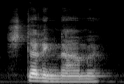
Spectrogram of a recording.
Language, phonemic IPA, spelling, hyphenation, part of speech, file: Dutch, /ˈstɛ.lɪŋˌnaː.mə/, stellingname, stel‧ling‧na‧me, noun, Nl-stellingname.ogg
- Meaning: the act of taking a position: 1. occupying a military position 2. taking a stance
